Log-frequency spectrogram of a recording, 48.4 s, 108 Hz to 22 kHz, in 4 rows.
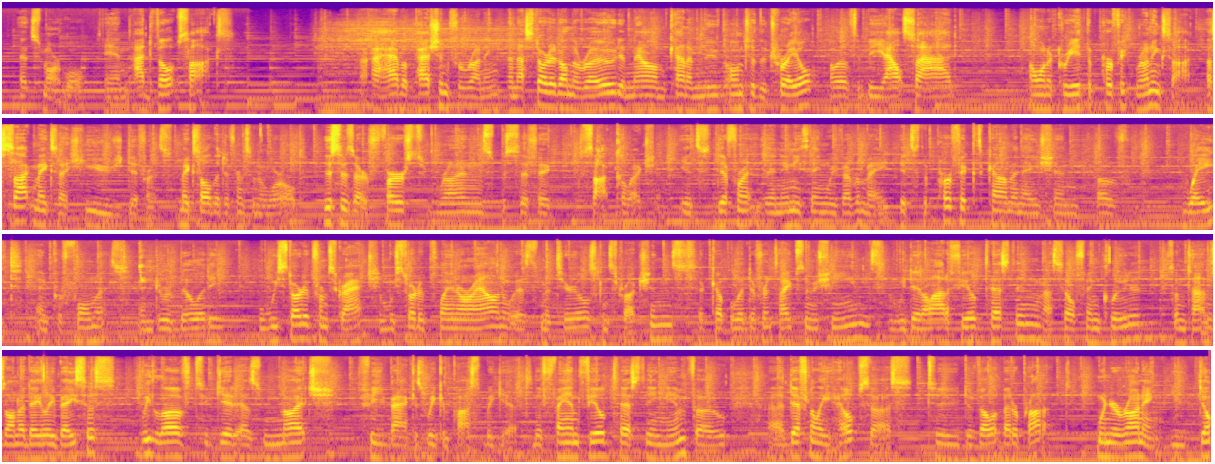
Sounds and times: Music: 0.0 - 48.4
Speech: 0.2 - 2.3, 3.6 - 9.6, 10.3 - 48.4.

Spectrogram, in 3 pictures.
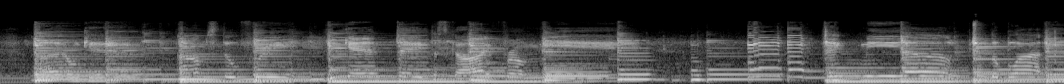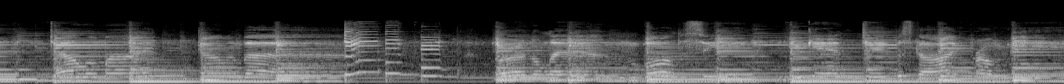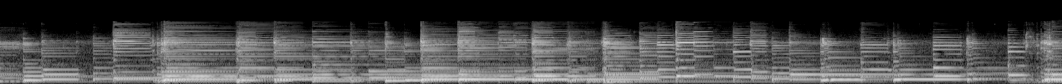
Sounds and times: Guitar: 0.0 - 31.9.

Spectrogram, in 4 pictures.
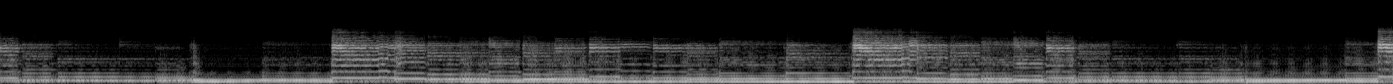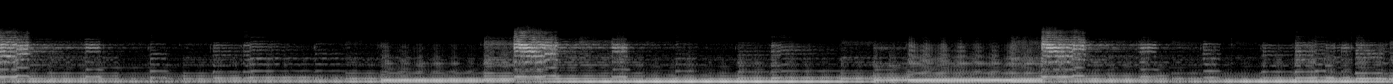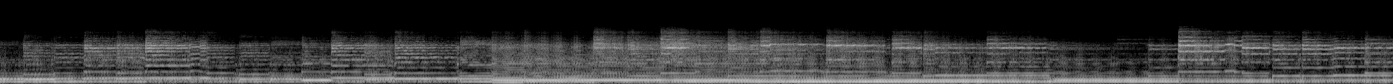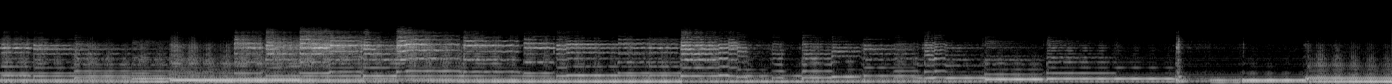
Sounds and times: Music: 0.0 - 55.7.

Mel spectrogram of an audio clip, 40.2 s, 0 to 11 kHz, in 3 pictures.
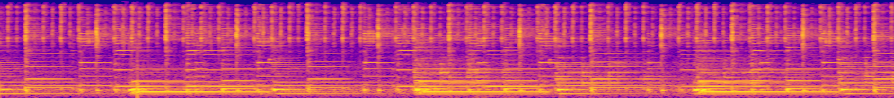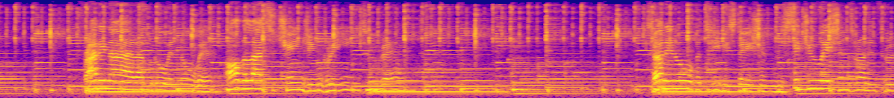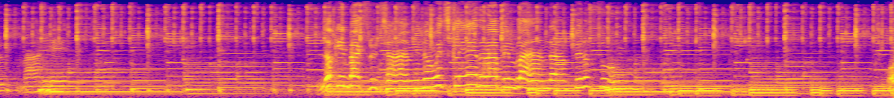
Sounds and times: Music: 0.0 - 40.2
Male singing: 14.7 - 19.5, 23.2 - 27.9, 31.7 - 36.4.

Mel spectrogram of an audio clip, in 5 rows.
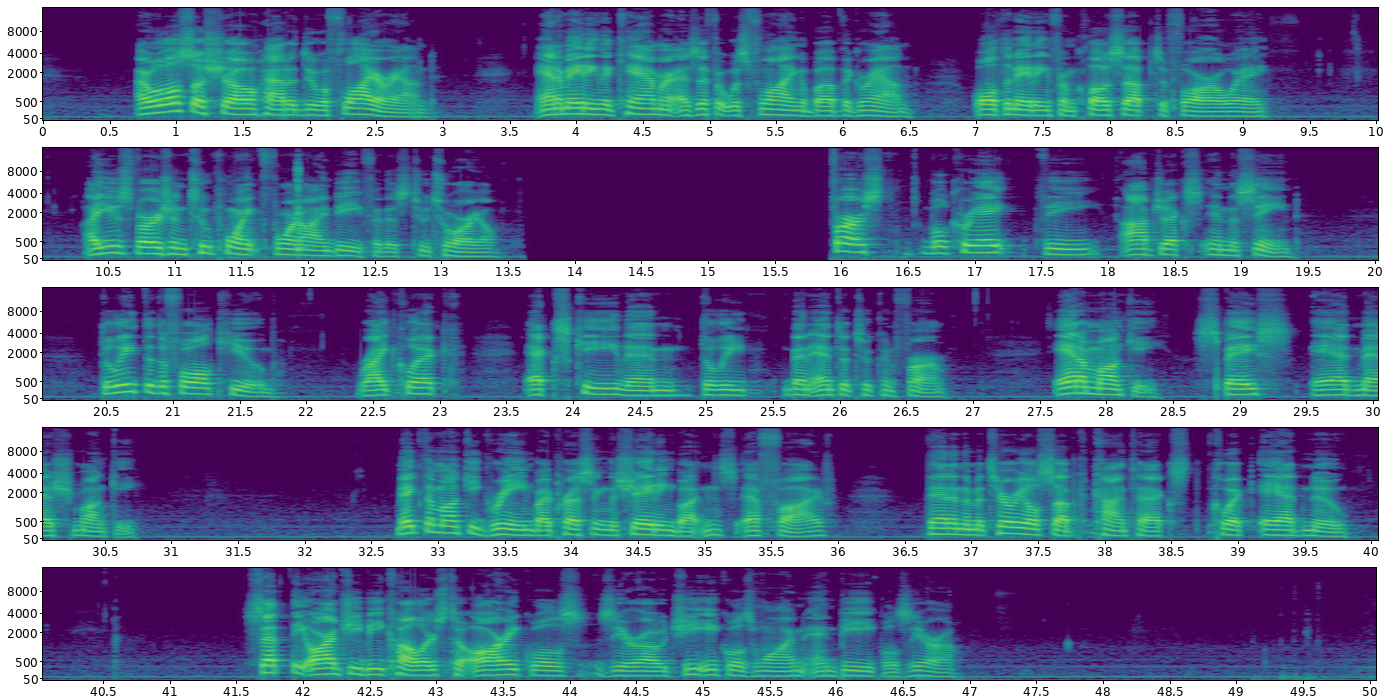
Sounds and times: Speech: 0.7 - 3.0, 3.7 - 9.2, 10.3 - 13.5, 15.9 - 19.5, 20.4 - 21.8, 22.4 - 26.8, 27.6 - 30.8, 32.7 - 36.0, 36.6 - 39.9, 41.6 - 47.0.

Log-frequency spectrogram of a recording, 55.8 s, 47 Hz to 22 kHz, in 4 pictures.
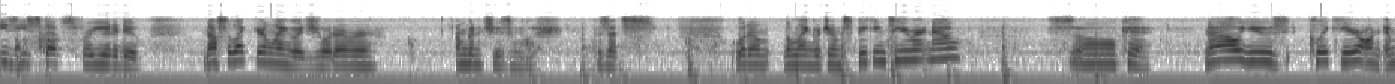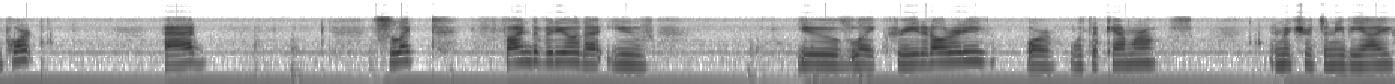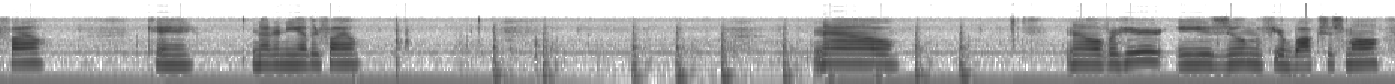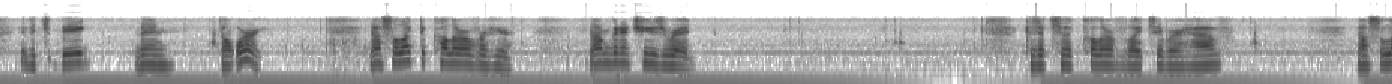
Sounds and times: Speech: 0.0 - 1.4, 2.0 - 3.8, 4.5 - 6.6, 7.3 - 9.6, 10.5 - 14.3, 15.6 - 16.0, 17.7 - 20.5, 21.9 - 25.9, 26.6 - 28.4, 29.4 - 31.6, 36.0 - 36.9, 38.6 - 44.5, 45.5 - 47.0, 47.7 - 48.8, 52.1 - 54.2, 55.4 - 55.7
Inside, small room: 0.0 - 55.7.

